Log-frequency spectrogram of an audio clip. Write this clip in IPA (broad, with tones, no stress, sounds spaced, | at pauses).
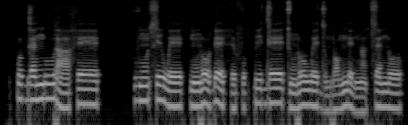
k͡p ʊ˦ ɡ ɛ˦ ŋ uː˦ ɾ aː˨ h eː˦ | v ũ˦ s i˦ w eː˨ k͡p ũ˨ ɾ o˦˨ ɗ e˦˨ h ɪ˨ f ʊ˨ k͡p i˦ d eː˦ t ũ˨ ɾ o˦ w e˦ d ʊ˨ m ɾ ɔ˨ ŋ e˦˨ ŋ ã˨ t͡s ɛ˦ n o˦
